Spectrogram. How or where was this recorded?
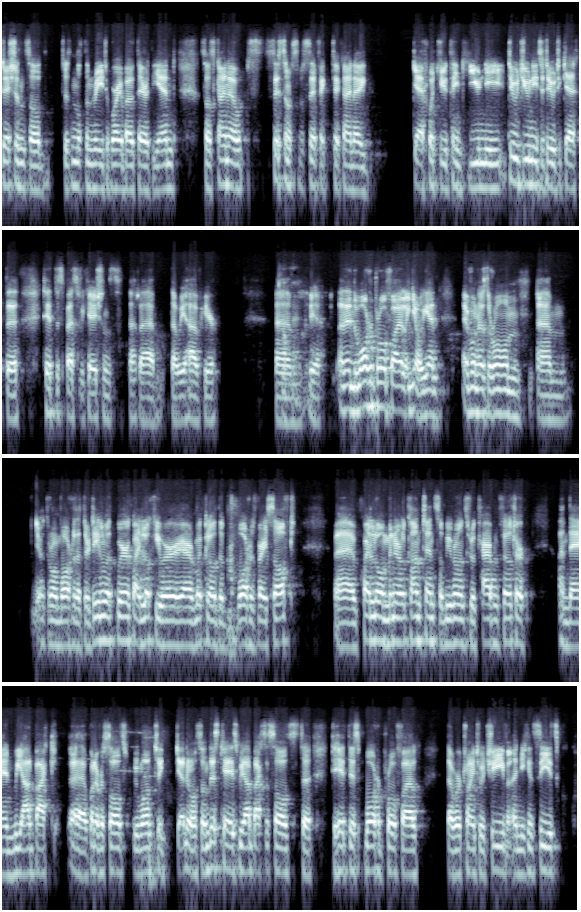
video call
